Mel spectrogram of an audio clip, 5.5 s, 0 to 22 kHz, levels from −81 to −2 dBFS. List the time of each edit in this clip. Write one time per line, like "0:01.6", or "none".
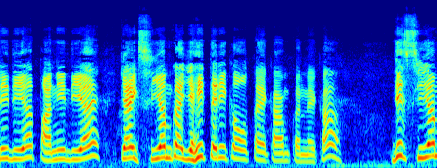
0:01.3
